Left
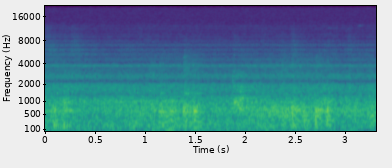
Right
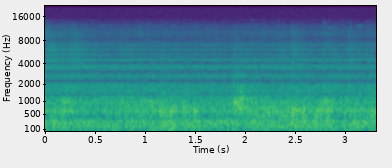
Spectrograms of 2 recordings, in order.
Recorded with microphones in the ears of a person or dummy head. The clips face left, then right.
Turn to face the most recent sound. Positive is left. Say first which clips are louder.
# right 2 dB
turn(degrees=-50)  # may be behind; listen again after turning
